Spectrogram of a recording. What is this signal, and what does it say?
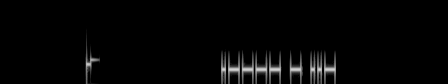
Morse code, heard as a keyed tone, about 36 wpm, 700 Hz. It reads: 1TU
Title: Three Challenging Letter-Number Combinations 35wpm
